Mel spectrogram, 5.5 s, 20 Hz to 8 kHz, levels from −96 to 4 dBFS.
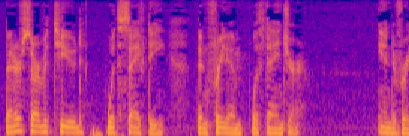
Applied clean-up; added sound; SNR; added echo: none; none; none; none.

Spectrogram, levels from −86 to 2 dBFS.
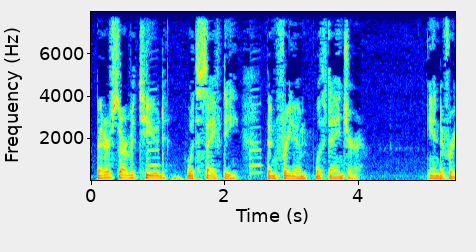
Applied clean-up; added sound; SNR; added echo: none; Wind instrument, woodwind instrument; 14 dB; none.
